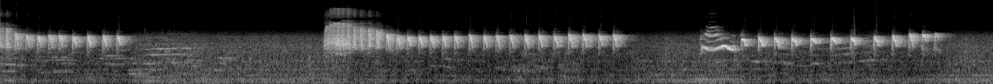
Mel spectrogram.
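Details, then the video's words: Sooty-headed bulbul giving its 'tembakan' shooting-style song: long runs of very rapid, repeated bright notes, around eight per second, in three extended bursts separated by brief pauses. "KAPAS TEMBAK GACOR, GURU VOKAL TEMBAKAN JUARA."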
